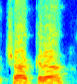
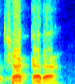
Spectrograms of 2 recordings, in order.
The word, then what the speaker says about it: chacra: Entonces mientras el quechua sureño dice, por ejemplo, chacra, en el centro se llama chácara, y eso se va a ver en toda la documentación, consecuentemente chácara.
